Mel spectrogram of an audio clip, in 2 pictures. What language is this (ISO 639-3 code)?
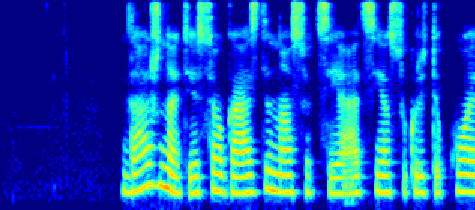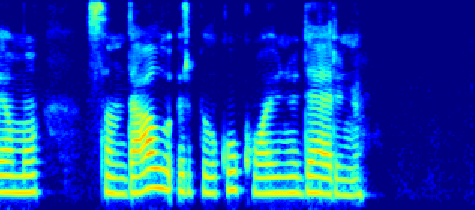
lit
